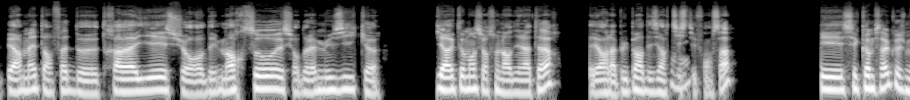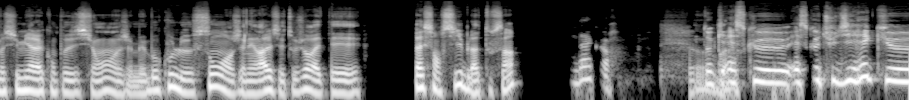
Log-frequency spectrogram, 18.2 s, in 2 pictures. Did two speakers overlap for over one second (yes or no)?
no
